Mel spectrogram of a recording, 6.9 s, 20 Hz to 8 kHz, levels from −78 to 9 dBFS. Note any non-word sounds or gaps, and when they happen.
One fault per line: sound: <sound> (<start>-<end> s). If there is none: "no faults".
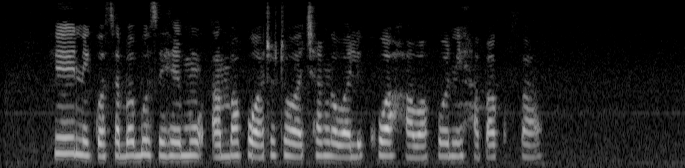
no faults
